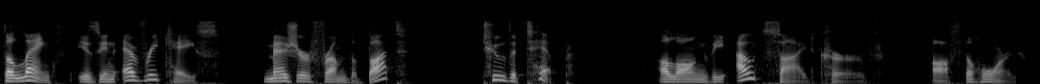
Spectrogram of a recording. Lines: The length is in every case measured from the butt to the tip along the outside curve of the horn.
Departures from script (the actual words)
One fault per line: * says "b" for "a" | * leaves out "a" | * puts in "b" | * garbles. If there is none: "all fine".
* says "measure" for "measured"
* says "off" for "of"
